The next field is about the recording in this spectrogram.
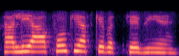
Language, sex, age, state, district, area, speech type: Hindi, female, 30-45, Uttar Pradesh, Hardoi, rural, conversation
